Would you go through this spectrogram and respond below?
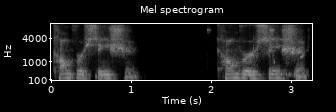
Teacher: todos, sin excepción, tienen sonido schwa, es decir, esta última sílaba, que puede ser T-I-O-N o puede ser S-I-O-N, va a pronunciarse como jen, jen.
